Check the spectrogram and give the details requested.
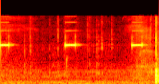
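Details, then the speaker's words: Three regular high-pitched beeps about once a second, then a click: an LVAD controller alarming as one battery is disconnected at the start of a controller change, in an EMS training demonstration. "so disconnect one of the batteries and attach it it's going to alarm"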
